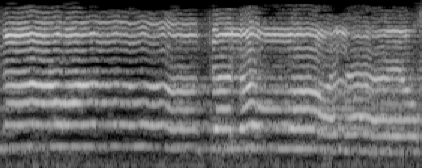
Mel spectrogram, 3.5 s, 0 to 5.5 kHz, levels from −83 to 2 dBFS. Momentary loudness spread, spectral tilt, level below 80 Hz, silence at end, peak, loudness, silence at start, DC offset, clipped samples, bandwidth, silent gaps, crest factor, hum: 7 LU; -3 dB/octave; -56 dBFS; 0 s; -6 dBFS; -16 LUFS; 0 s; under 0.1%; under 0.1%; 5.4 kHz; none; 12 dB; none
